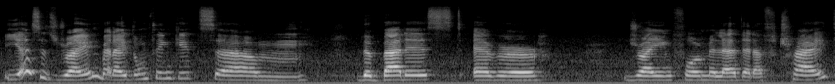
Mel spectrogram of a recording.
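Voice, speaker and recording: Slow-paced French woman, rambling makeup chat. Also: mid-range voice, slight background noise. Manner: rambling, searching for English words. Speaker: beauty YouTuber. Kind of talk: casual makeup tutorial chat.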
